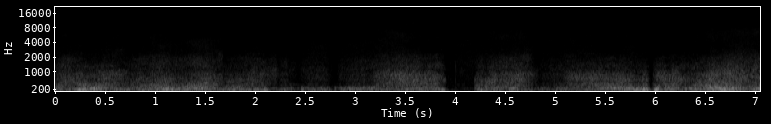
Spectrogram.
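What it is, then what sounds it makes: Foam microphone windscreen being scratched. A blue, soft, porous foam windscreen on a black desktop microphone is rubbed and scratched all over by long white-tipped nails and the fingertips of both hands. The result is a continuous low, rumbling, muffled scraping and brushing with swelling pulses and a few brief dropouts.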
